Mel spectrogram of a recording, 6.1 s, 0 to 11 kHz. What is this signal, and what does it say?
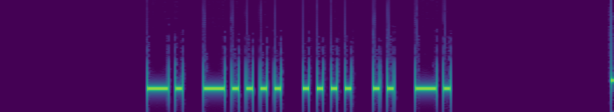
Morse code, heard as a keyed tone, about 17 wpm, 700 Hz. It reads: N6HIN
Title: USA Call Signs Repeated 2x 17wpm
